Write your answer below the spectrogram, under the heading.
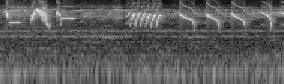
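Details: Canary tutor song for juveniles learning ngeriwik: a few loud slurred whistles, a short rapid trill, then evenly spaced, high, falling whistled notes roughly every third of a second.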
